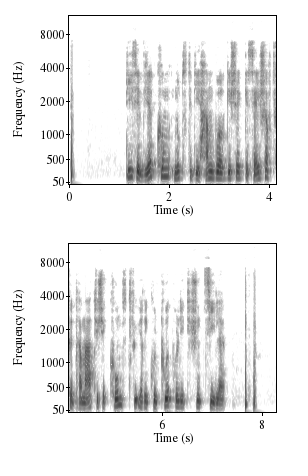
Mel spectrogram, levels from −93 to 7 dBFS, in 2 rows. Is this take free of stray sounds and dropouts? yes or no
yes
